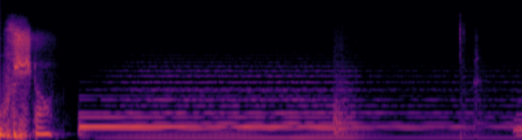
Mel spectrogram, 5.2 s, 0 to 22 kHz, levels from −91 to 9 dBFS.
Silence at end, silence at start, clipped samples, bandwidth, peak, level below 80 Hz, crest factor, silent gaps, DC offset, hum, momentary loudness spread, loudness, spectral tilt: 0 s; 0 s; under 0.1%; 15 kHz; -14 dBFS; -62 dBFS; 24 dB; none; under 0.1%; none; 23 LU; -39 LUFS; -3.5 dB/octave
